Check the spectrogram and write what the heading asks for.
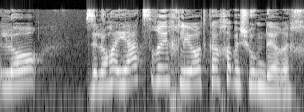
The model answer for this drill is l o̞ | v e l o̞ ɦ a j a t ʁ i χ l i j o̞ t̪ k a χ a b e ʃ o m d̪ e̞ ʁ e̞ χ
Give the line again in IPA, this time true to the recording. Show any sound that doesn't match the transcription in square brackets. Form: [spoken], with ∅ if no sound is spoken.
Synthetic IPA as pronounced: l o̞ | [z] e l o̞ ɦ a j a [t͡s] ʁ i χ l i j o̞ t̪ k a χ a b e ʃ [u] m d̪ e̞ ʁ e̞ χ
